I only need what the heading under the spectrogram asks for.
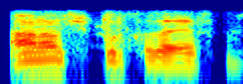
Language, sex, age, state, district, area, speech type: Kashmiri, male, 30-45, Jammu and Kashmir, Srinagar, urban, conversation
